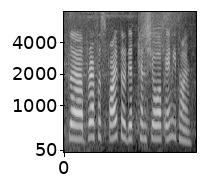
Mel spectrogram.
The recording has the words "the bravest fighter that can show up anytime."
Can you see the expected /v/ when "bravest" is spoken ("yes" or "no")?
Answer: no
